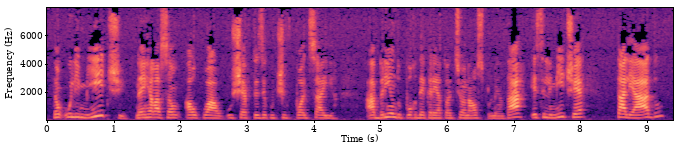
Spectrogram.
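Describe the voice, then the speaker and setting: A woman's voice: mid-range voice, moderate pace, a bit bright, lo-fi sound. A woman teaching a class on a live stream, explaining at length and chatting with viewers between points, with many fillers. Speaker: teacher of budget law. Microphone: phone.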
